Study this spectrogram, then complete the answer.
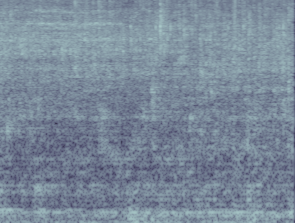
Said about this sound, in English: All right, this water's getting a little bit cool. We need to turn the hot water on with my left foot. Yay. There we go.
